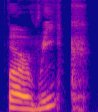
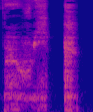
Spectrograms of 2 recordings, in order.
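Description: First: "freak." stretched into two syllables, fuh-reak, rising at the end. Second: "Freak." hissed, voiceless and much softer; a mean girl leaning over to hiss "Freak." at Mia. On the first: Shown as a demonstration. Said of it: "she said it like it had more than one syllable". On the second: Acted. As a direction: spit "Freak." out as a nasty whisper. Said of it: "hissed in this really mean voice".

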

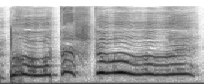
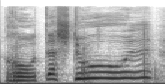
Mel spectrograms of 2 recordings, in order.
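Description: First: Very high, slow, loud wail; drawn-out high wailing cry; wailing climax. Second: Drawn-out slow chant; chanted, stretch each word slowly. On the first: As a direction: let the chant burst into a howl. Chant peaks in a wail. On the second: Start of a building chant. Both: Acted.

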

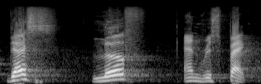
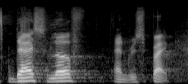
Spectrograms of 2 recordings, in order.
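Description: First: Slow, drawn-out and a touch louder; slow emphatic. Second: Said in the usual way. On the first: Shown as a demonstration. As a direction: lean on each word slowly. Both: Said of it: "Let me repeat myself".

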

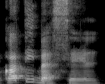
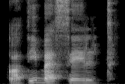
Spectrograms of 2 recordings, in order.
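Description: First: Said in the usual way. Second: Slow beszélt, final t crisp; past T marked. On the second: Shown as a demonstration. Teacher showing the past tense t, slow and clear. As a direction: spell out the t at the end of beszélt. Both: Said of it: "Si la veo con T".

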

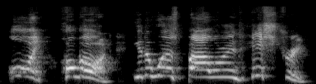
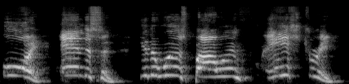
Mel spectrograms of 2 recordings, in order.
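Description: First: Heckling fan. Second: High mock heckler shout; heckling fan. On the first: Retold or imitated. Fan mocking the bowler from the crowd, high jeering yell. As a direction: yell it down from the stands. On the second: Fan taunting Anderson as he walks out, high shouted jeer. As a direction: bellow it across the ground.

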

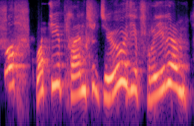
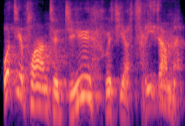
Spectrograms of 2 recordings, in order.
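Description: First: Trying a Highland Scottish lilt; imitating Highland accent. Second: Highland lilt, pitched up; Highland Scottish accent. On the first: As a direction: attempt a Highlander, half-hearted. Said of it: "I could almost get there if I practice". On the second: Shown as a demonstration. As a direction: repeat the line as a Highlander. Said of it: "Do it again".

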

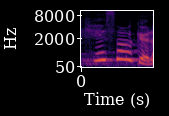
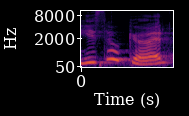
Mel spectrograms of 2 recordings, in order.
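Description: First: Higher, gushing over how good he is; excited. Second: Said in the usual way. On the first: Real, not acted. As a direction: lift it up in delight. Praising the Lord, lifted.

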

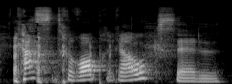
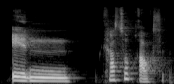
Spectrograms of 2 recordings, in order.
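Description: First: „Castrop-Rauxel“ sehr langsam und deutlich; „Castrop-Rauxel“ Silbe für Silbe sauber sprechen. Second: Leicht lallend nach Bier. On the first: Shown as a demonstration. („Castrop-Rauxel“ betont deutlich artikuliert) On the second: Real, not acted. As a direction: die Konsonanten verschleifen. (leicht angetrunken lallend) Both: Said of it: "ich lalle".

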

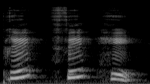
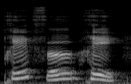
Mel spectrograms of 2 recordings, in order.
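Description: First: "préféré" with all three vowels a closed é, very slow; three é sounds. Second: "préféré" said as pré-feu-ré, middle vowel a dull schwa; middle accent removed. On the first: Teacher showing the three Es share one sound, "préféré" in slow syllables. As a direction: separate each syllable of "préféré", every E sounding é. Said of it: "os três têm um som E". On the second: Teacher showing what losing an accent does, "préféré" with schwa in the middle. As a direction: slowly say "préféré" with the middle é turned to 'uh'. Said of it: "Aí fica assim, préféré".

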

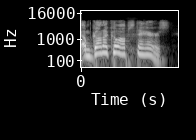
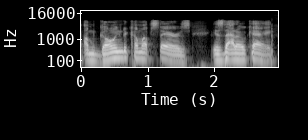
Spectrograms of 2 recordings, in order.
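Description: First: High-pitched call up the stairs; retold calling out. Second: Slow, courteous announcement, lightly acted; mock-polite burglar. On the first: Neighbor warning the silent homeowner, high retold call. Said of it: "She's not answering. I'm like". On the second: Burglar asking leave to come upstairs, mock-polite. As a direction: ask permission with exaggerated politeness, unhurried. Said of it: "most polite fucking burglar ever".

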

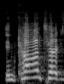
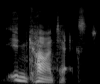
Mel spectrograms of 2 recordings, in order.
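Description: First: "In context" said higher and louder, emphatic; stress on context. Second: Said in the usual way. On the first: Shown as a demonstration. Correcting herself about the sick baby joke, emphatic higher "In context". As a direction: punch "In context" up high.

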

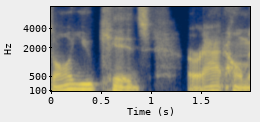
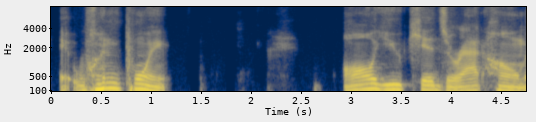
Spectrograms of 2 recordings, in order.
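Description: First: Said in the usual way. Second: Wrestling promo voice. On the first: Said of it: "he says". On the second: Retold or imitated. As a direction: cut a mock wrestling promo at the kids. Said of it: "He said".

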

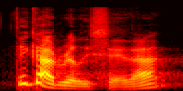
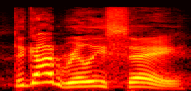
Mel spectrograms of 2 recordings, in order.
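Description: First: "Did God really say that?" lower, with "God" lifted and the tune rising at the end; lower, questioning rise. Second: "Did God really say?" with "God" lifted higher and louder, falling at the end; insinuating stress on God. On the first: Preacher voicing the serpent again, dropping to a questioning rise. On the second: Preacher voicing the serpent's doubt, punching "God". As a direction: lean hard on "God" like a sly challenge. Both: Acted. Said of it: "he's asking a question about God's goodness".

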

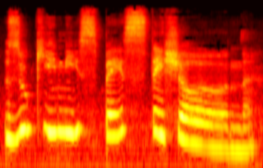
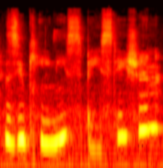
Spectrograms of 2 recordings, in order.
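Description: First: Put-on loud, high, very slow French-accented proclamation; outrageous French accent. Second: Slow, high question after a laugh; amused disbelief. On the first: The bow revealing its name, triumphant French accent. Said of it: "outrageous and completely unnecessary French accent". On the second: Ainsley laughing at the bow's name, amused disbelief. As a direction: repeat it incredulously, rising at the end. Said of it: "Ainsley started to laugh". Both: A narrator's reading.

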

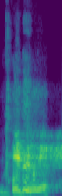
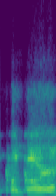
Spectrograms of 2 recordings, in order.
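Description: First: Cligoris stressed on CLIG, higher and questioning; alternate pronunciation. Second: Cligoris stressed on GOR, as a question; alternate pronunciation. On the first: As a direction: say Cligoris as KLIG-er-is, pitch rising. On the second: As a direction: say Cligoris as kli-GOR-is, hesitantly asking. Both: Retold or imitated. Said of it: "Either pronunciation is fine".

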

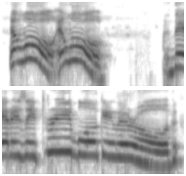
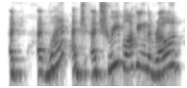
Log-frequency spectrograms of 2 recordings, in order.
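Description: First: Put-on high-pitched, slow Russian accent; Russian driver calling out, words drawn out. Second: Raised, stammered retold disbelief; acting out a confused double-take; baffled echo. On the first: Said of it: "person that was Russian". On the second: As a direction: repeat it back as a puzzled question. Retells own baffled reply to driver.

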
